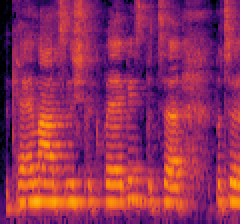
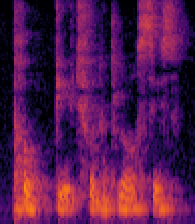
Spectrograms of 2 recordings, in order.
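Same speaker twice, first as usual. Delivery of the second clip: lower, much softer, pitying sigh over the horses; 5 semitones lower, 11 dB quieter than usual. Real, not acted. Vlogger grieving horse meat scandal, soft pitying voice. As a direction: mourn the poor little horses softly.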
